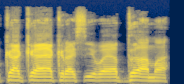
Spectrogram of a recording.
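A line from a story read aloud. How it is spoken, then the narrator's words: Bursting laughter. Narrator (Russian): разразился хохотом Гэмбл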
